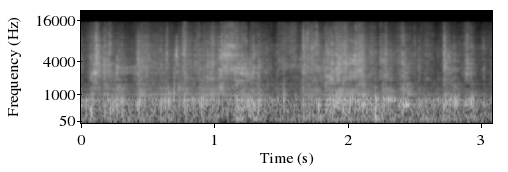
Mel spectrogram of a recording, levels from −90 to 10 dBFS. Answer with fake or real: fake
